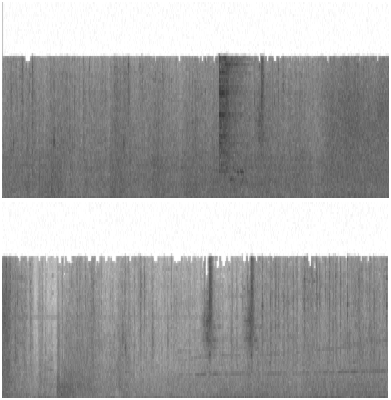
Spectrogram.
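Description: Rain hisses on the track.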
